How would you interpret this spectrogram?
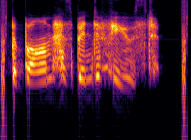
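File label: bomb defused, announcer, radio female; Counter Strike Model Pack; CS2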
